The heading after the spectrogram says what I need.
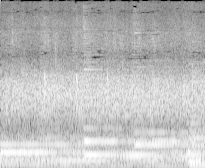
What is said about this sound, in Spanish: Denle un fuerte aplauso al Rey de Gloria.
